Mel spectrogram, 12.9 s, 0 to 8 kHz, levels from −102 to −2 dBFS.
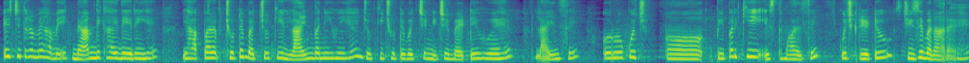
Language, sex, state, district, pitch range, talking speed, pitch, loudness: Hindi, female, Bihar, Araria, 225-270 Hz, 200 wpm, 245 Hz, -16 LUFS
